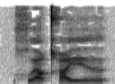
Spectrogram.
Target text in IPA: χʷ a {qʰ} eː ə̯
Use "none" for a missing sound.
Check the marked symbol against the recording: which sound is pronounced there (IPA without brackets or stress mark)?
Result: qʰ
